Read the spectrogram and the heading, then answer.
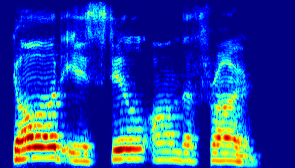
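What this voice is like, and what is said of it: Big loud voice. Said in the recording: “say that with me in a big loud voice”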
